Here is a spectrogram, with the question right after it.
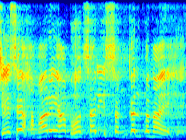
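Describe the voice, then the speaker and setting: Over noticeable background noise, a man with a Marathi accent speaks at an extremely high pitch. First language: Marathi (speaking Hindi). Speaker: public speaker. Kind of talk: speech to audience.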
